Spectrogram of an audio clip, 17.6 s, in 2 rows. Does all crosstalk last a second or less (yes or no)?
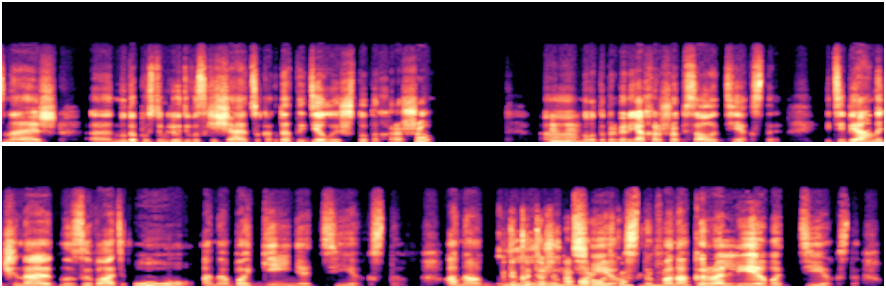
no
